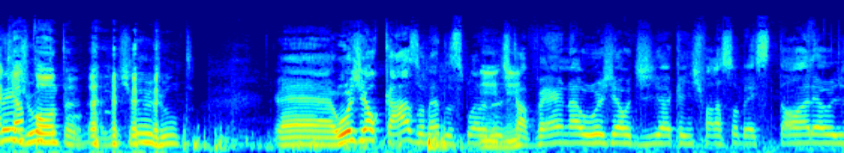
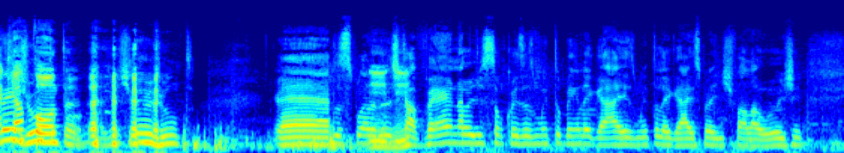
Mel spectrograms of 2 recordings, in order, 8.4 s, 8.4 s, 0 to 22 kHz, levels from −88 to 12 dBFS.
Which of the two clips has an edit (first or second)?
second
